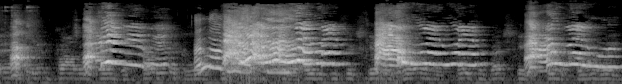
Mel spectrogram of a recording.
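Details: Rusty, a pet dog, making drawn-out howling vocalizations meant as "I love you": four wavering, moaning phrases with falling tails, separated by short pauses, indoors.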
